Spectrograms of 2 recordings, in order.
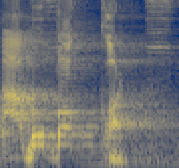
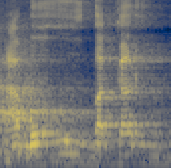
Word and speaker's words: আবু বকর: কইরে কথা বলবেন না আমার বন্ধু শব্দটা আবু বকর রায়ের মাঝে তাসজিদ লাগাইয়া ডবল উচ্চারণ করা যাবে না নবী প্রথম সাহাবী আবু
